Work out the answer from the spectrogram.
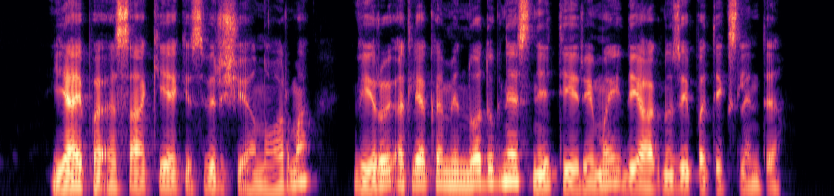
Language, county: Lithuanian, Vilnius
